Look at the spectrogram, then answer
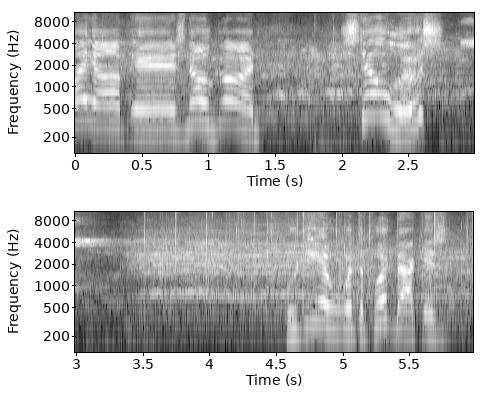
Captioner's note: whistling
